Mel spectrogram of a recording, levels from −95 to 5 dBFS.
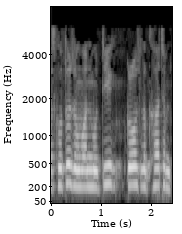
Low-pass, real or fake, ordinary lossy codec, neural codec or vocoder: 7.2 kHz; real; MP3, 24 kbps; none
